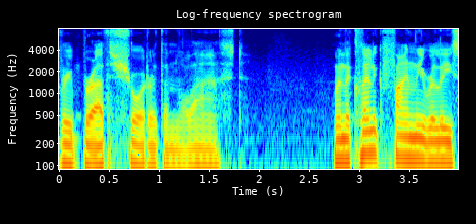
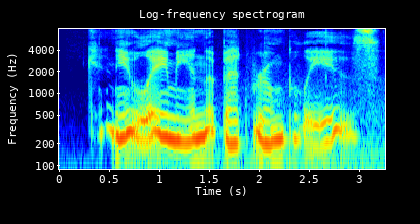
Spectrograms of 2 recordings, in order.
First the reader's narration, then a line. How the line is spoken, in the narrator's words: Mandela groaned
